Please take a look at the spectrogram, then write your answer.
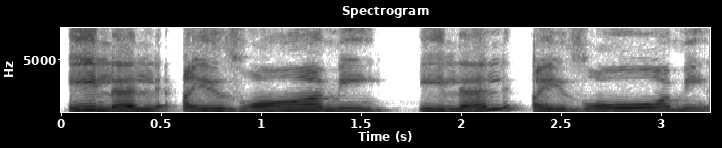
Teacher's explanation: मीम को नहीं ना खींचना है और ना ही मोटा करना है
